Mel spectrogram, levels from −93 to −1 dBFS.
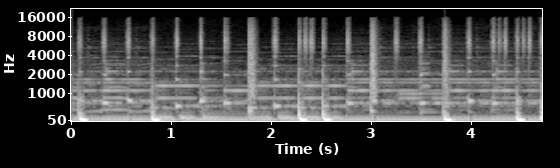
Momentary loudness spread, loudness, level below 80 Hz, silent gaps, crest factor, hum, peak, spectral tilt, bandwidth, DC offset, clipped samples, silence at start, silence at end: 9 LU; -15 LUFS; -14 dBFS; none; 12 dB; none; 0 dBFS; -4.5 dB/octave; 16 kHz; under 0.1%; under 0.1%; 0 s; 0 s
